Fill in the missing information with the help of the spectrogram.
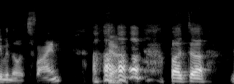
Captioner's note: laughing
